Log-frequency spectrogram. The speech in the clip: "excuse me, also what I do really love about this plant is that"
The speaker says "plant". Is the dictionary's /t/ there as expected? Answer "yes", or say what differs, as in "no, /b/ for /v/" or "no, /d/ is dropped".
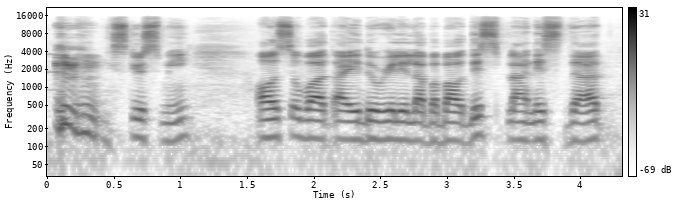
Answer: no, /t/ is dropped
